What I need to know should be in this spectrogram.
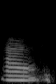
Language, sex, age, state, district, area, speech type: Assamese, female, 18-30, Assam, Lakhimpur, urban, conversation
